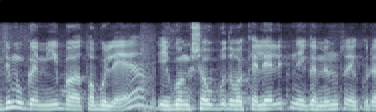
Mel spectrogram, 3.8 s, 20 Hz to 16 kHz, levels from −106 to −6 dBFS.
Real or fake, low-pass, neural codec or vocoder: real; 7.2 kHz; none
